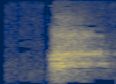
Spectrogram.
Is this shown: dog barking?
yes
